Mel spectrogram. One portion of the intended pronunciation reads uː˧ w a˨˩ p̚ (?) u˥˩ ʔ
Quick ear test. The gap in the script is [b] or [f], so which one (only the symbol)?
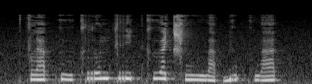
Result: b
